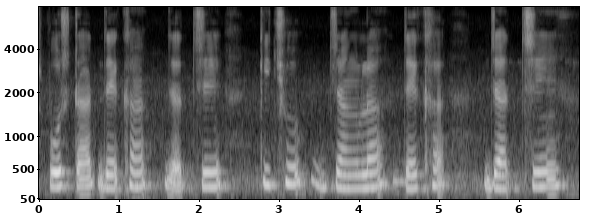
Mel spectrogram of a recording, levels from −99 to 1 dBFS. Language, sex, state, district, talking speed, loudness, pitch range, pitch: Bengali, female, West Bengal, Purulia, 60 wpm, -26 LUFS, 205-255 Hz, 225 Hz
